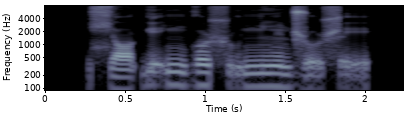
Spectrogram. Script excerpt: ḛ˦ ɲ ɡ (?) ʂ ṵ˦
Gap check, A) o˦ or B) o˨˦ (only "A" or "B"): A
